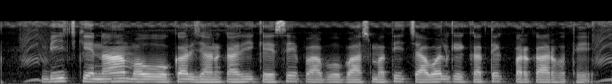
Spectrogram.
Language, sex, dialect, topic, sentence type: Chhattisgarhi, male, Eastern, agriculture, question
